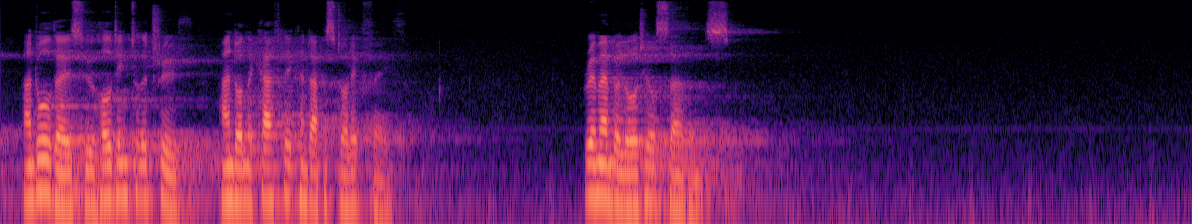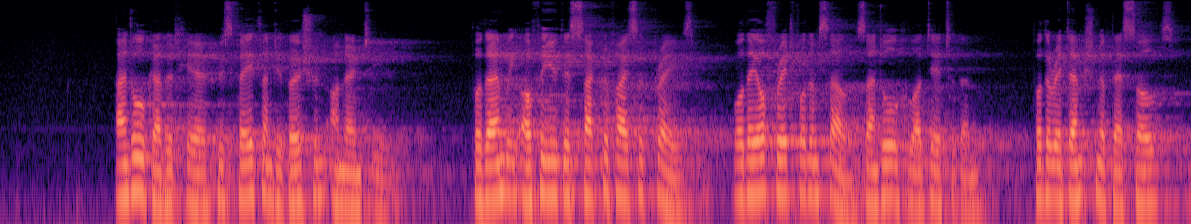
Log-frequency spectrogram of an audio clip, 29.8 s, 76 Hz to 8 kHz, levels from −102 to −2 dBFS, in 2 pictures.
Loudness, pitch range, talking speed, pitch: -32 LUFS, 105-130 Hz, 120 wpm, 115 Hz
